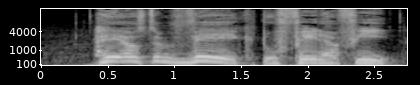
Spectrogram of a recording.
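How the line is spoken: Samurai shouting. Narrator (German): rief der Samurai

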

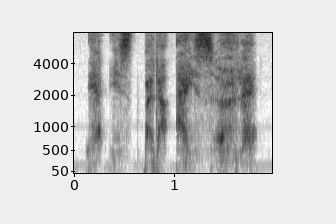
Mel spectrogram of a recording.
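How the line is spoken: Whisper. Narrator (German): flüsterte Axel Lilo zu

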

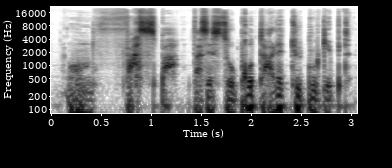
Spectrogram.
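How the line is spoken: Growling. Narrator (German): knurrte Liselotte

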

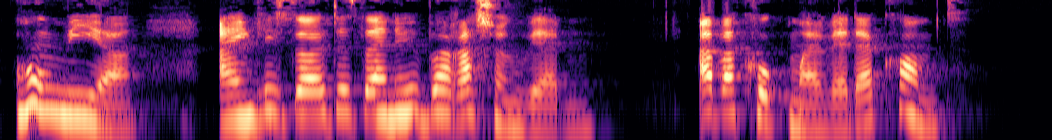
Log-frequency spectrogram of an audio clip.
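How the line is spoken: Loud laughing. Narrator (German): Jetzt lachte Rosalie ganz laut und sagte

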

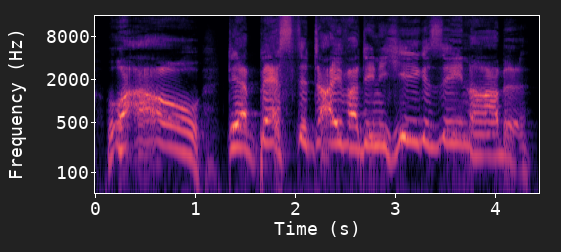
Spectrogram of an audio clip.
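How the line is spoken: Shouting. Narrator (German): schreit Ray

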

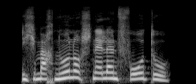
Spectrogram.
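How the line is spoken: Called out. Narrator (German): rief ihr Stefan zu

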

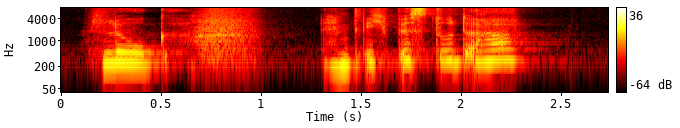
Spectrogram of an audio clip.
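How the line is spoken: Sobbing, trembling. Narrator (German): Ihr ganzer Körper bebte unter ihren Schluchzern

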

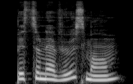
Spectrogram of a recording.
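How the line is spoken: Plain. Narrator (German): fragte Espen

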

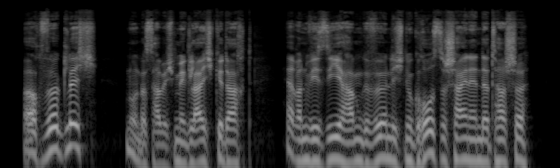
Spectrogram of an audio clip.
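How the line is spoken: Insolent, mocking. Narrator (German): Der Kerl nahm eine unverschämt spöttische Miene an und erwiderte

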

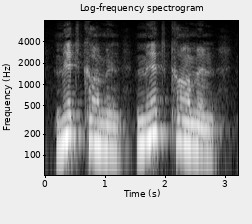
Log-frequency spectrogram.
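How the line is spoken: Mumbling to herself. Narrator (German): nuschelte sie vor sich hin

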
